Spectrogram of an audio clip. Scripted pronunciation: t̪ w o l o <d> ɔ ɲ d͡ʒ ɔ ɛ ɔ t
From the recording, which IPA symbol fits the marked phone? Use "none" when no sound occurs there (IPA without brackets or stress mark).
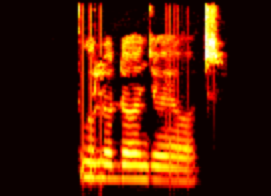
d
